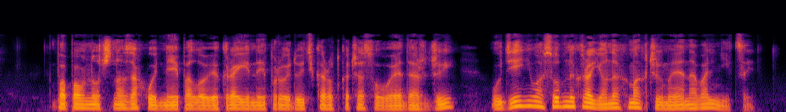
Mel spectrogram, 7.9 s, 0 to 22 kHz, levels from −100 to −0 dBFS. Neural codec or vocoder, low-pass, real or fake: codec, 16 kHz, 2 kbps, X-Codec, WavLM features, trained on Multilingual LibriSpeech; 7.2 kHz; fake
